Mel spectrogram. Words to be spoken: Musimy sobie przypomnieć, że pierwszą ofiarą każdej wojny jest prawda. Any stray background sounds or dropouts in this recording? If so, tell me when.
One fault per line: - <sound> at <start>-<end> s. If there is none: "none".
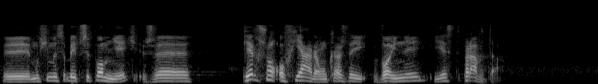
none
